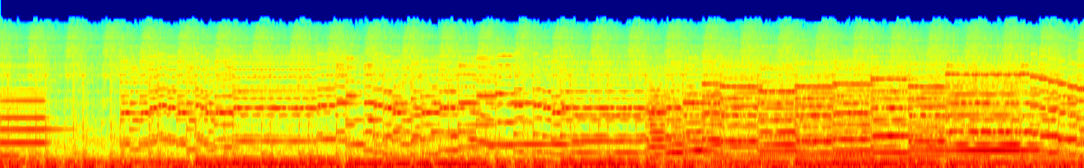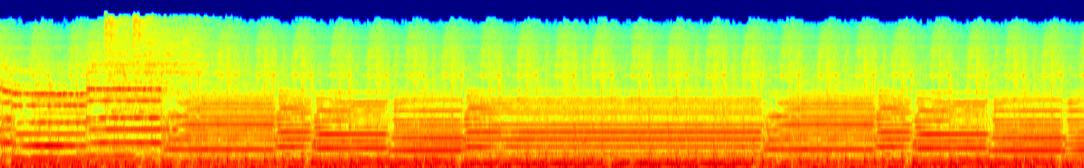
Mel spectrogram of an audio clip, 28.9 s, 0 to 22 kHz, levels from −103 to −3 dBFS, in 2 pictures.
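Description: Hard clipping runs from the start. The signal is overdriven by about 8 dB, so a few percent of peaks are cut flat, giving harsh crackle. Throughout, the sound is dull and gurgling, with granular distortion. This is likely MP2 compression, starving upper bands of bits, which fits a low bitrate near 80 kbps.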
